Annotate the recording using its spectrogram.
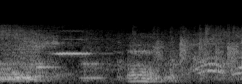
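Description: Crowd voices shouting and calling out as a song cuts off, with a short high whistle-like cry about half a second in.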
